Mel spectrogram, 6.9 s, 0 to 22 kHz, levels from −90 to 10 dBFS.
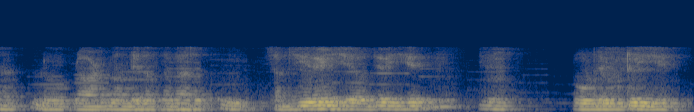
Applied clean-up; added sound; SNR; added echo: neural separator model SepFormer DNS4.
